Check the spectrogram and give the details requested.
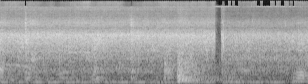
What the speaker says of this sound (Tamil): நல்லா பச்சை வாசனை போந்தட்டிக்கும் கிளறி விட்டுக்கோங்க.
